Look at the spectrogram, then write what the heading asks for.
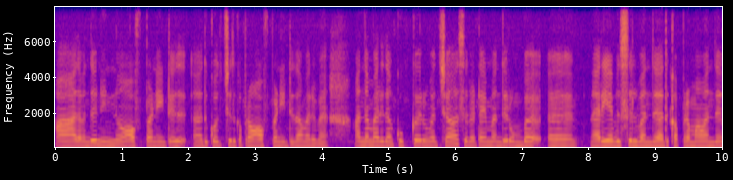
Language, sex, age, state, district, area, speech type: Tamil, female, 18-30, Tamil Nadu, Viluppuram, rural, spontaneous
